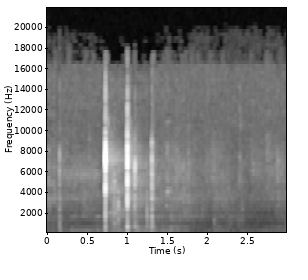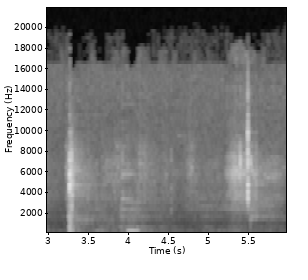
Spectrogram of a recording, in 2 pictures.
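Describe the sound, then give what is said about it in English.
A few sharp little clicks, then a soft gulping swallow. Someone sipping water, all faint and spaced out over otherwise quiet background. “So I'll let you open up to that while I take a sip of water.”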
